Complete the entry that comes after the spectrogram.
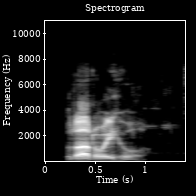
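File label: "raho iho", Māori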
